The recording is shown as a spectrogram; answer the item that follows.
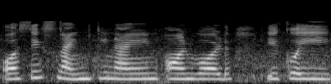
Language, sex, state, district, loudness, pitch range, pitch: Hindi, female, Jharkhand, Sahebganj, -16 LUFS, 250-265 Hz, 255 Hz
